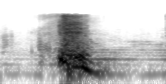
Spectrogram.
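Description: A single loud, close sneeze bursts out after a short intake of breath, then trails off into quiet breathing. No one speaks.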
